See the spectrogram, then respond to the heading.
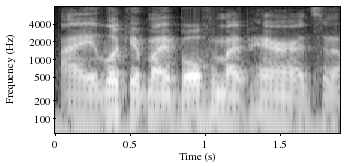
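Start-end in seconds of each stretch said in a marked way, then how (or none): none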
